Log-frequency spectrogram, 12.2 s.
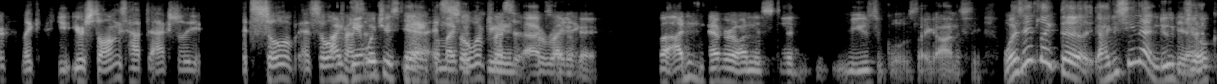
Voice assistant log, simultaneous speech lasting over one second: present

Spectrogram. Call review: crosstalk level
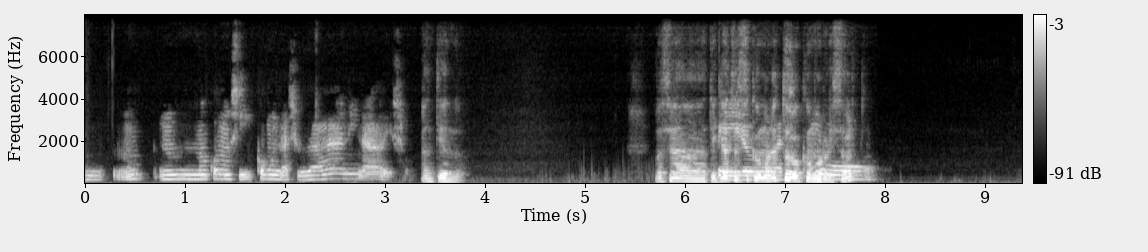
present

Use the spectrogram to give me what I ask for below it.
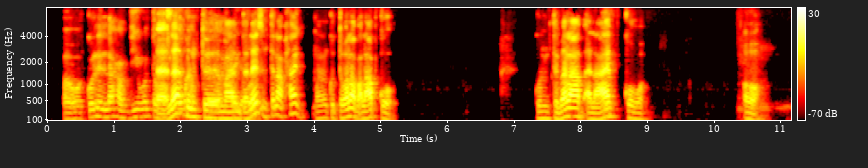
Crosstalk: present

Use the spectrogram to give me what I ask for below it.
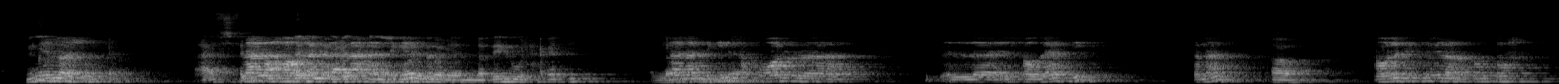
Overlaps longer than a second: present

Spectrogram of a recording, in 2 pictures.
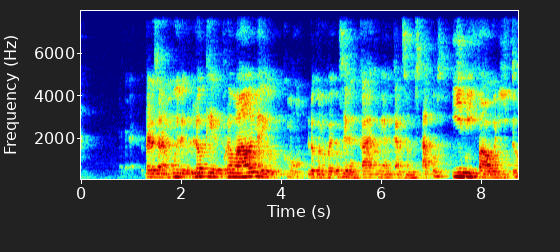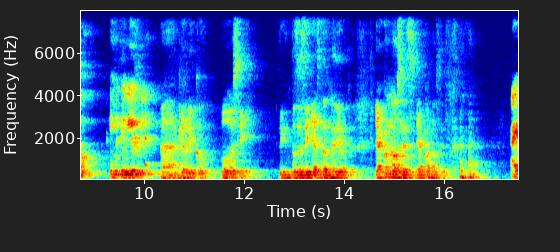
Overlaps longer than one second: none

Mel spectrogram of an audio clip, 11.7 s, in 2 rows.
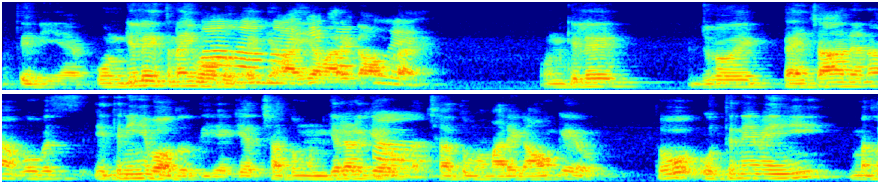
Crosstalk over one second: present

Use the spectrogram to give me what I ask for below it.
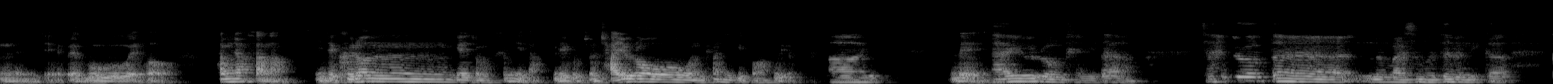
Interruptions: none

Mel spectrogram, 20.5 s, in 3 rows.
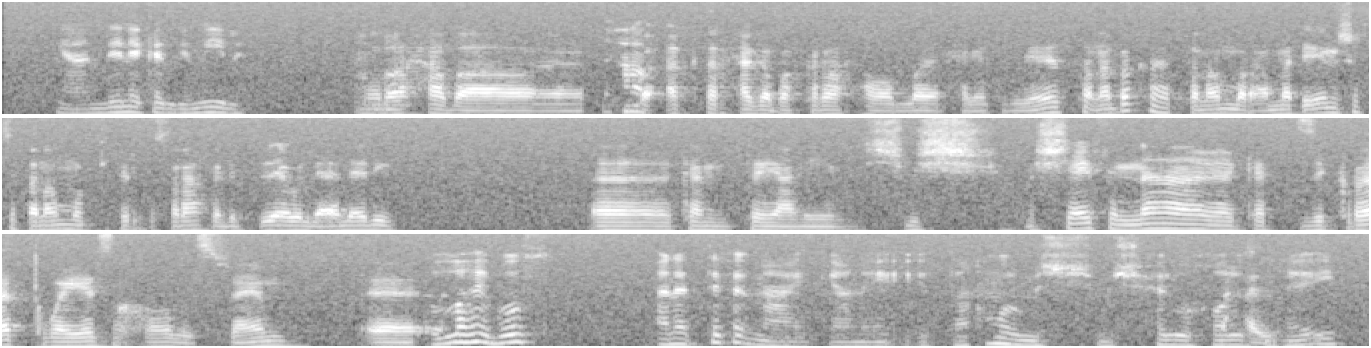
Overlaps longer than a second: none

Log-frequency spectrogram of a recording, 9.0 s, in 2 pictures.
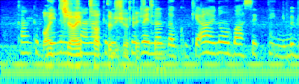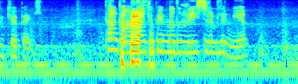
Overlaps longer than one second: present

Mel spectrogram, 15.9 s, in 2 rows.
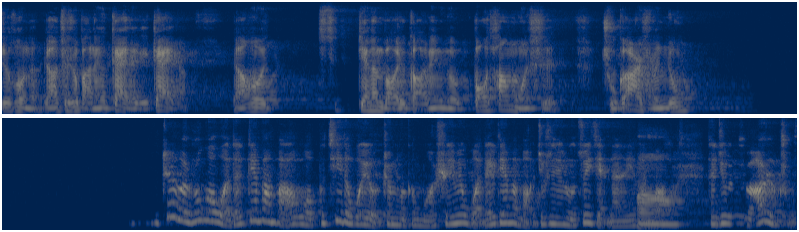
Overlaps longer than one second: none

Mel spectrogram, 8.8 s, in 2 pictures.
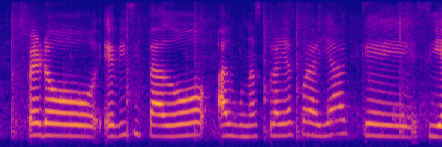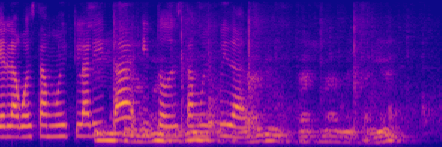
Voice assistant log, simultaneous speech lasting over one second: present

